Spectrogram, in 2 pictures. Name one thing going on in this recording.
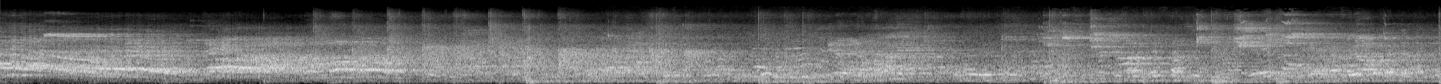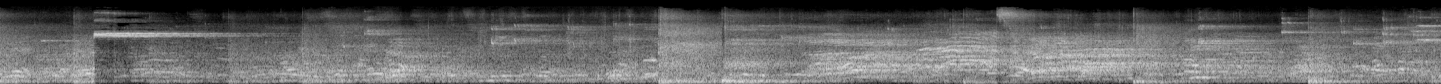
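Players shout and call to each other in a large echoing hall.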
